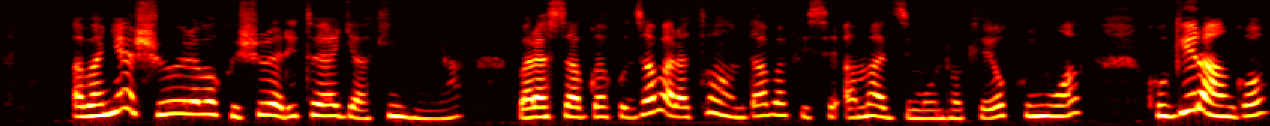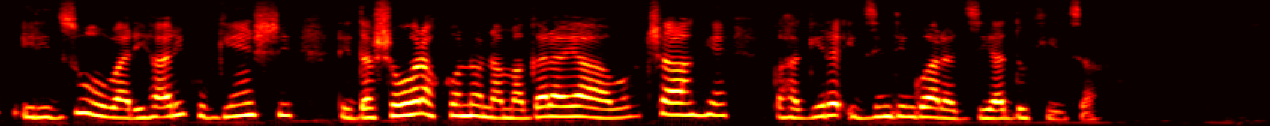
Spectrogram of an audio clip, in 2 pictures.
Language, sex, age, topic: Rundi, female, 25-35, education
